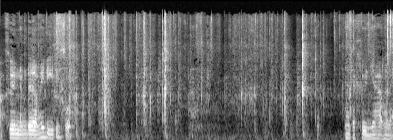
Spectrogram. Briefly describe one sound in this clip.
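Paper and cardboard rustle and tap as they are handled close by.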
